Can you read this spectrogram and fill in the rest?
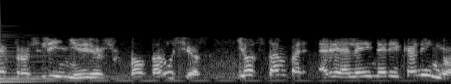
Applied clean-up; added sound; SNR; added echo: none; Acoustic guitar / Strum; 19 dB; none.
